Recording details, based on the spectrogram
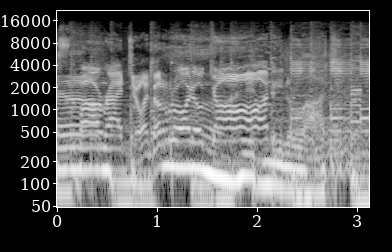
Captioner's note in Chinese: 打哈欠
